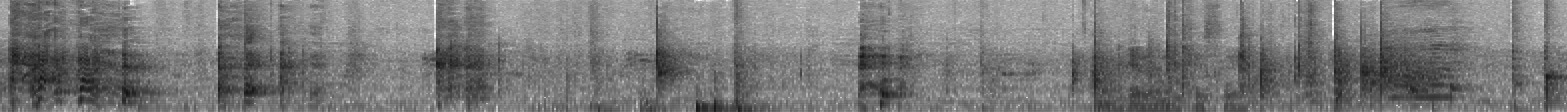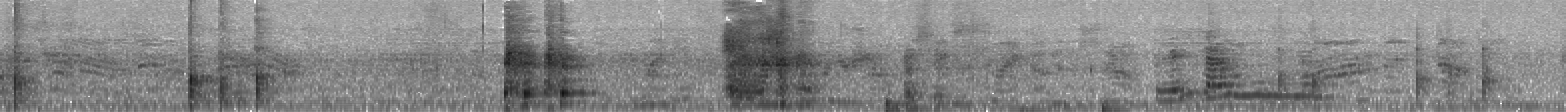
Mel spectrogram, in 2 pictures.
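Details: Young child makes several short, forced, voluntary fake coughs between bits of chatter in a small room.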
